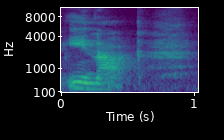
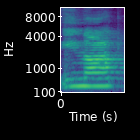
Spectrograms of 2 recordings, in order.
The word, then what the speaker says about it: Enoch: I believe that's how you say his name Enoch and it talks about him so briefly it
